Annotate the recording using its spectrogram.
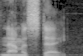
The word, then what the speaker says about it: namaste: It's not namast, it's namaste. Yo, or something like that.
